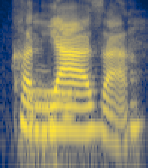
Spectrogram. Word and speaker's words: kunyaza: have what we just uh mentioned kanyasa which is spelled k-u-n-y-a-z-a kanyasa or kunyaza while listening to another podcast talking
